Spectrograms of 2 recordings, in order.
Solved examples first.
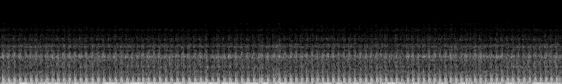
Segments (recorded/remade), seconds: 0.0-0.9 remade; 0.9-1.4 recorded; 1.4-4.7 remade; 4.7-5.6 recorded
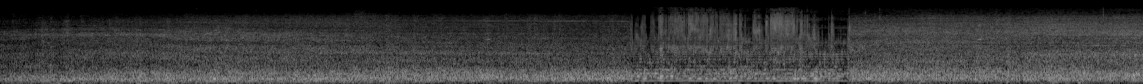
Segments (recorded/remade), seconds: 0.0-6.3 recorded; 6.3-8.5 remade; 8.5-11.4 recorded

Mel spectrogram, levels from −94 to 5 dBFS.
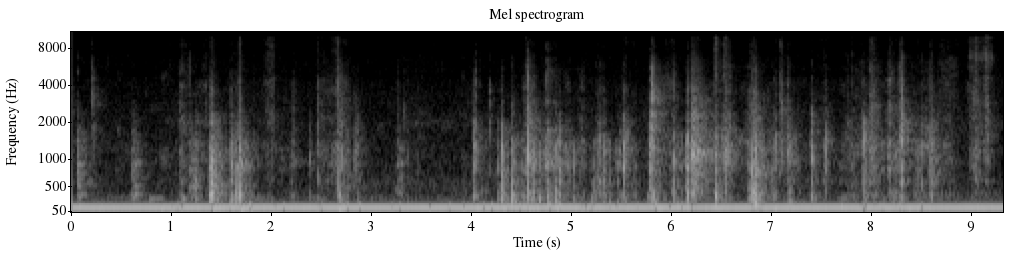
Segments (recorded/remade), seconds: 0.0-0.9 recorded; 0.9-6.1 remade; 6.1-7.7 recorded; 7.7-8.5 remade; 8.5-9.3 recorded

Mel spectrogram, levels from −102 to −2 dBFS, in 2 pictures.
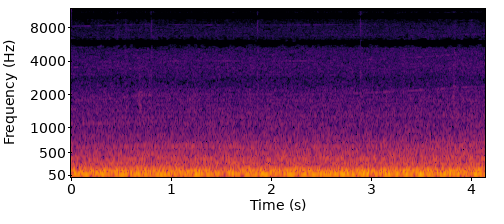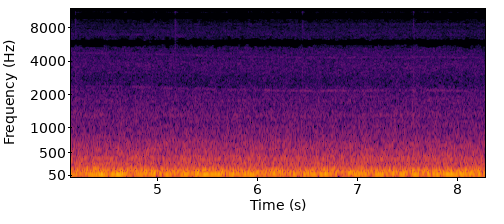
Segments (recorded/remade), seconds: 0.0-4.4 recorded; 4.4-8.3 remade

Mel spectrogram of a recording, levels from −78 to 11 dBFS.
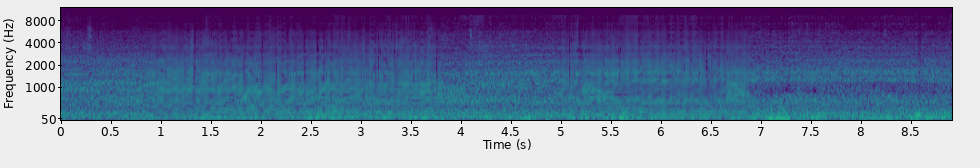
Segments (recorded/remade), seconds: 0.0-0.9 recorded; 0.9-3.8 remade; 3.8-5.0 recorded; 5.0-6.9 remade; 6.9-8.9 recorded

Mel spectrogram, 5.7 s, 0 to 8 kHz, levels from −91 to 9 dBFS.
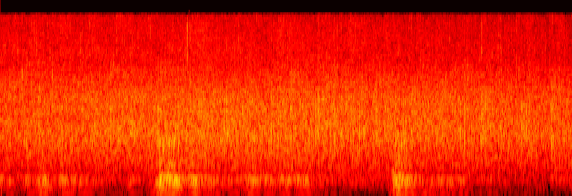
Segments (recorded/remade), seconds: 0.0-5.7 recorded

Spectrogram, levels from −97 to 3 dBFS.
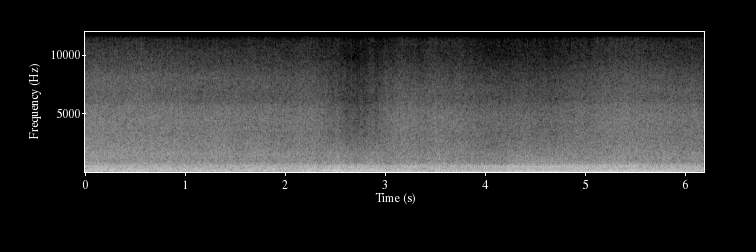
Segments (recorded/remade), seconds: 0.0-4.1 recorded; 4.1-4.9 remade; 4.9-6.2 recorded

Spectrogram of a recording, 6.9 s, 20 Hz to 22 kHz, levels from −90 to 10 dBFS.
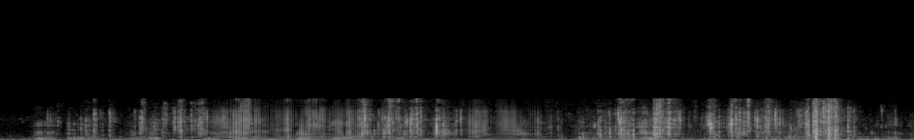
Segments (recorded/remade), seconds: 0.0-1.6 recorded; 1.6-2.7 remade; 2.7-3.5 recorded; 3.5-4.1 remade; 4.1-6.9 recorded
